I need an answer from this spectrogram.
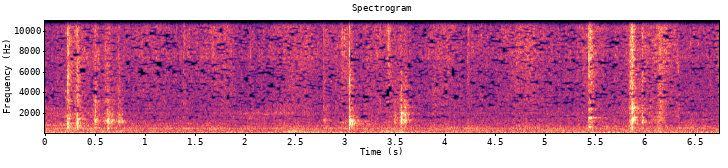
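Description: Onion-tomato masala and ground paste frying in oil in a pot, a steady low sizzle, with scattered sharp clicks of a wooden spatula against the pot.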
